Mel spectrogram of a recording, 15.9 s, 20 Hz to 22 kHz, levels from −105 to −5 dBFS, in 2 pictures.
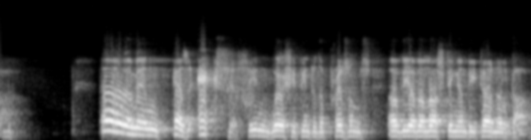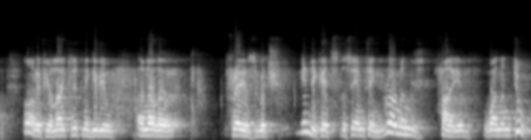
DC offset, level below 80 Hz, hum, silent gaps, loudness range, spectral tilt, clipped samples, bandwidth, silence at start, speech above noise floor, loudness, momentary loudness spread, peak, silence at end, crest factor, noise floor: under 0.1%; -74 dBFS; none; none; 3 LU; -10 dB/octave; under 0.1%; 5 kHz; 0 s; 72 dB; -17 LUFS; 13 LU; -2 dBFS; 0 s; 14 dB; -88 dBFS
